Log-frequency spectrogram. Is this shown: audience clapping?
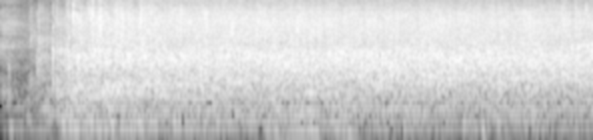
yes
